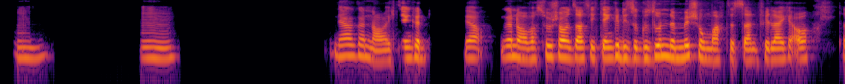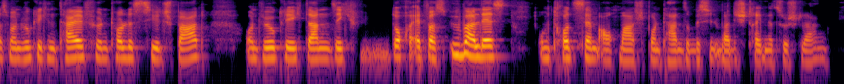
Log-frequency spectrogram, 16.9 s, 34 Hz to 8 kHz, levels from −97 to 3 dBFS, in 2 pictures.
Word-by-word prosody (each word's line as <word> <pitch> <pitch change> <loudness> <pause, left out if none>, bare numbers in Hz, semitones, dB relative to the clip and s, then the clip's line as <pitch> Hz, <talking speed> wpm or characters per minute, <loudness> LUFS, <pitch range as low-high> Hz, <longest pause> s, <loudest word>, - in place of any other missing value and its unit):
Mhm. 185 +3 -12 0.9
Mhm. 185 +1 -9 1.5
Ja 215 0 -2
genau, 190 -8 -4
ich 155 - -8
denke 185 -1 0 0.4
ja, 185 -1 -2 0.2
genau, 195 -3 0
was 175 0 -4
du 205 +2 -1
schon 195 -2 +3
sagst, 180 -1 +2
ich 180 - -4
denke, 185 +3 +2
diese 185 -1 -2
gesunde 200 +2 +1
Mischung 190 -2 0
macht 165 - -3
es 170 - -6
dann 165 -1 -2
vielleicht 170 0 -1
auch, 180 0 -3 0.2
dass 185 -2 -9
man 175 -1 -1
wirklich 180 +1 -3
'n 175 - -4
Teil 185 +2 +6
für 190 -1 -6
'n 175 - -5
tolles 185 0 0
Ziel 180 -3 -2
spart 175 +4 +1 0.3
und 180 -1 -6
wirklich 180 -1 +1
dann 170 0 +3
sich 170 +1 -2
doch 195 -1 -1
etwas 190 -1 +3
über 220 -1 +7
lässt 200 0 +6 0.2
und 180 0 -7
trotzdem 185 -1 +1
auch 160 -2 -5
mal 155 -2 -1
spontan 155 -1 -6
so 160 - -8
'n - - -13
bisschen 160 - -6
über 150 - -2
die 160 - -6
Stränge 150 0 -3
zu 155 - -8
schlagen. 155 +4 -10
180 Hz, 190 wpm, -23 LUFS, 170-190 Hz, 1.5 s, über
